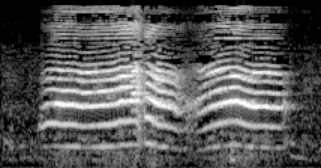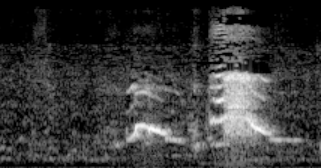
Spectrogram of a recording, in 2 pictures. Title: Cute baby funny cry 😂😂🤣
